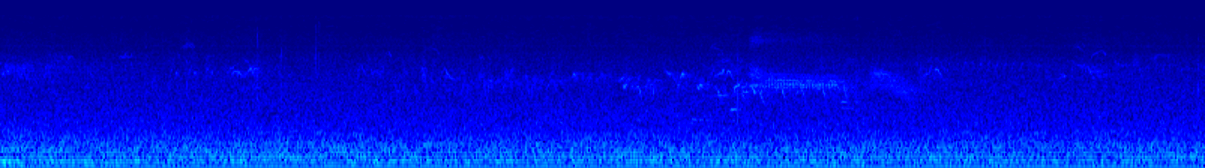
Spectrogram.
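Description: Near silence, with faint high bird chirps and twitters scattered through it, a small cluster about halfway through, over a faint steady background hum.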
